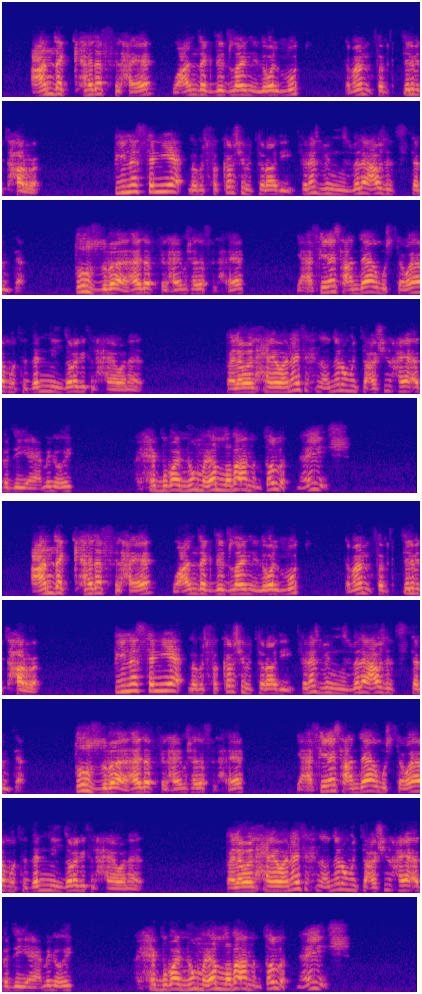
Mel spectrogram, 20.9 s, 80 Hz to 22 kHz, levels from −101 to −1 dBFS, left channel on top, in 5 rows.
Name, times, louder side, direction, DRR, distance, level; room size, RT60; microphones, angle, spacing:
voice 1, 0.3-3.0 3.4-4.6 5.3-8.6 9.1-10.8 11.3-13.9 14.8-17.4 18.1-20.2, right 2 dB, 20° right, 4.2 m, -31 dB
open air
head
